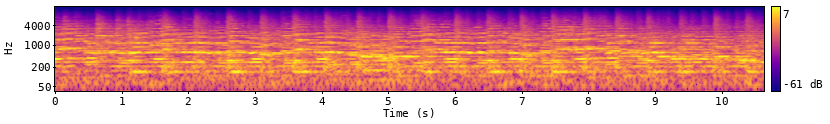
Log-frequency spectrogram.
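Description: A ceili band of many fiddles with drum kit and piano playing an Irish jig in unison, the fiddles carrying the tune over a steady beat on the drums and a piano accompaniment.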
